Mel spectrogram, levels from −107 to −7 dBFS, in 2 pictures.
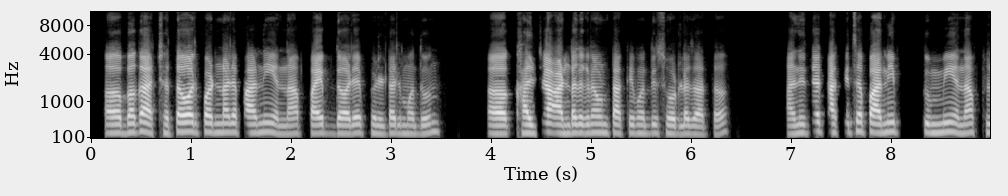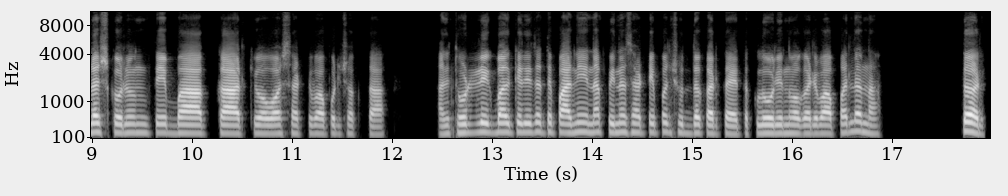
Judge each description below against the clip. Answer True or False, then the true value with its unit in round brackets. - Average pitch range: False (2.0 semitones)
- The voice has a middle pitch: True (175 Hz)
